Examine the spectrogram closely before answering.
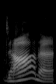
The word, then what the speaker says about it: Dana: Oh, she call she says her name's Donna instead of Dana.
